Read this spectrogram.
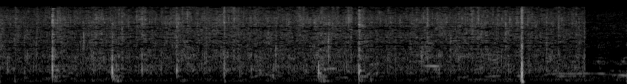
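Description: A metal spatula scrapes and clicks against a pan.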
